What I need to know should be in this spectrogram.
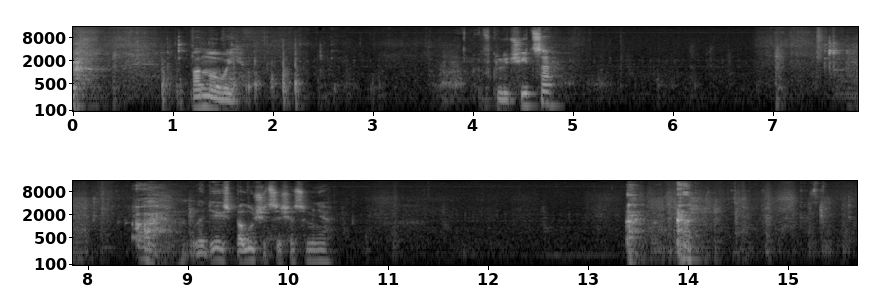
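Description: A middle-aged man speaks close to the microphone in short, deliberate bursts with pauses.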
